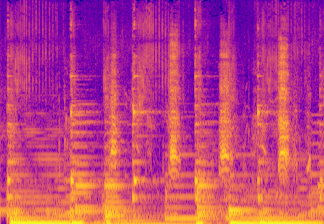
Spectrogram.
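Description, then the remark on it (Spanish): Ducks and geese quack loudly and close by, a steady run of nasal, overlapping calls with brief dips between bursts and no talking. “También teníamos que saber cuáles peces podíamos pescar y cuáles no, y cuándo era la temporada para criar gansos y patos.”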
